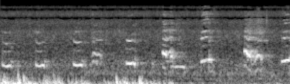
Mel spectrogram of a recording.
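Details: Wood-rails in Costa Rica in March, calling to each other in a duet: loud, clucking notes traded back and forth, rapid and uneven, over a low rumble of background noise.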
